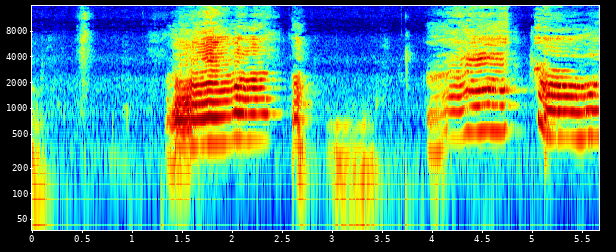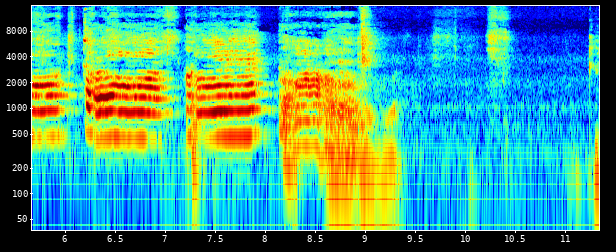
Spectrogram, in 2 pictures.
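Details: Dachshund whimpering and yipping indoors, a run of high, strained whining notes in bursts about a second long, several in a row, separated by short pauses in a quiet small room.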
